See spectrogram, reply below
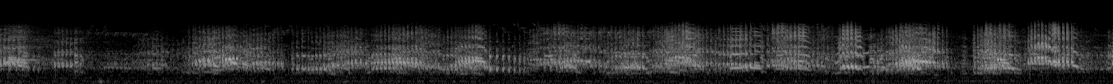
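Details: Sandhill cranes during migration through Nebraska's Platte River Valley, on the morning of March 18, about five miles north of Sutherland on North River Road; a dense chorus of many rolling, rattling calls overlaps continuously, swelling and fading in loudness throughout.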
